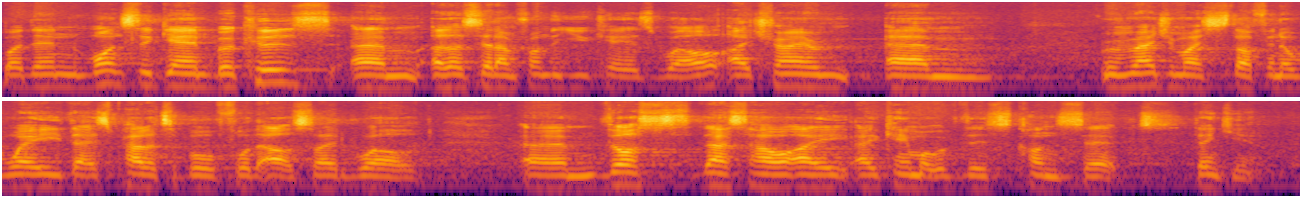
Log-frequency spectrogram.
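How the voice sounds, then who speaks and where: A man with a British accent speaks at a moderate pace and a fairly high pitch, his intonation monotone and flat, over noticeable background noise. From UK, Ghanaian and Igbo heritage. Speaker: emerging fashion designer. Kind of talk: pitch presentation. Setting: live fashion event with judges. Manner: halting, many fillers.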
